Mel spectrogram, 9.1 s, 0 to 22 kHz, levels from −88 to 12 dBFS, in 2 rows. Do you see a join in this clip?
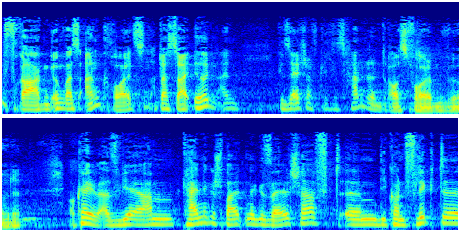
yes; 3 cuts; at 1.5 s, 5.2 s, 6.3 s

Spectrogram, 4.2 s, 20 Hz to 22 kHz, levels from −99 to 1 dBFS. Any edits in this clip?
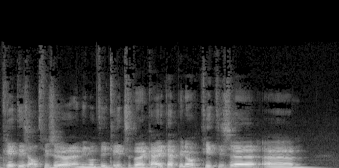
no; 0 cuts

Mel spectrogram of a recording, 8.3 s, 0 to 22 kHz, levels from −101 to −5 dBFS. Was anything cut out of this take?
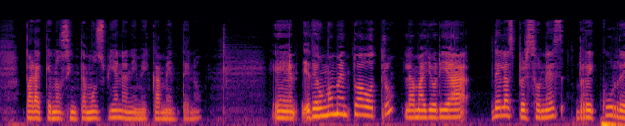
no; 0 cuts

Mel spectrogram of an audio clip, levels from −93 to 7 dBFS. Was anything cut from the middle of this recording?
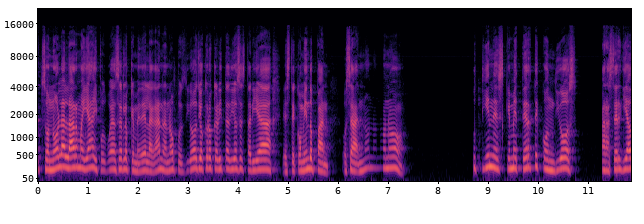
no; 0 cuts

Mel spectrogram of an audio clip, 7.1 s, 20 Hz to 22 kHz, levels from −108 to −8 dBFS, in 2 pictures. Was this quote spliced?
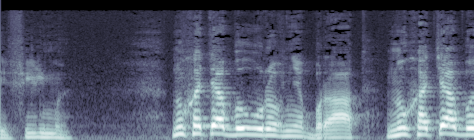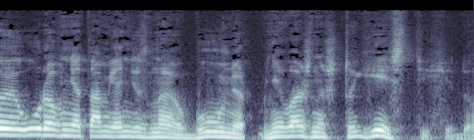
yes; 2 cuts; at 2.8 s, 5.4 s

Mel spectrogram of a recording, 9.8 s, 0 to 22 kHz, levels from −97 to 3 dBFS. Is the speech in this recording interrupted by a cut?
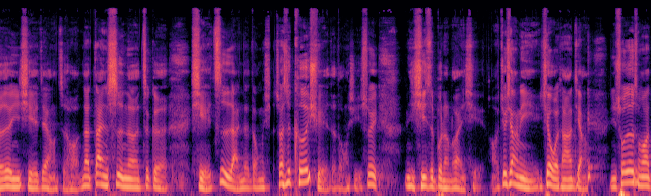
yes; 2 cuts; at 4.0 s, 8.8 s

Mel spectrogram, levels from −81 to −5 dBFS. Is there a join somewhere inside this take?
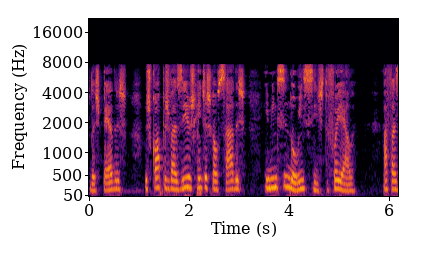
no; 0 cuts

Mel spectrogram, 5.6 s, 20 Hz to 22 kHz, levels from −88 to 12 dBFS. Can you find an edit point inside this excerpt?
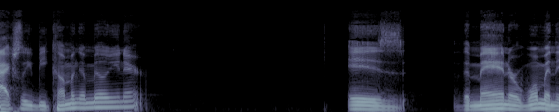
no; 0 cuts

